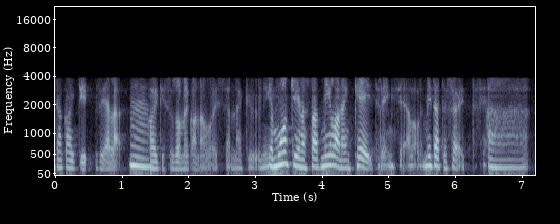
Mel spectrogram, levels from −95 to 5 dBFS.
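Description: From start to finish the speech carries GSM full-rate codec damage, plainly audible: a buzzy, gravelly roughness from pulse-driven vocal-tract modelling, with nothing above 4 kHz, which fits a 13 kbps phone link. Plain band-limiting would sound muffled but smooth, without this grainy buzz.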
